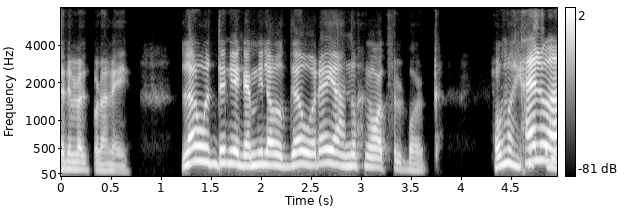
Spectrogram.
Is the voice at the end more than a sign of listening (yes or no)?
yes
